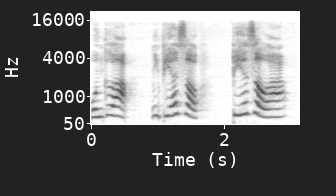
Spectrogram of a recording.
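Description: A woman voicing a young lovesick village girl who clings and pleads in a high, tearful voice. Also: lively intonation, unhurried. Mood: sobbing plea.

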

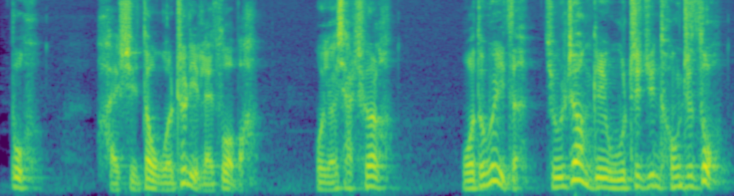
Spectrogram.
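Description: A man's voice: mid-range voice, big pitch swings, a little fast, slightly rough, voice pushed up. A man voicing a moved male passenger who speaks earnestly. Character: moved male passenger, eager to give up his seat.

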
